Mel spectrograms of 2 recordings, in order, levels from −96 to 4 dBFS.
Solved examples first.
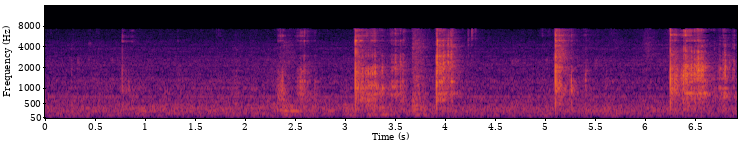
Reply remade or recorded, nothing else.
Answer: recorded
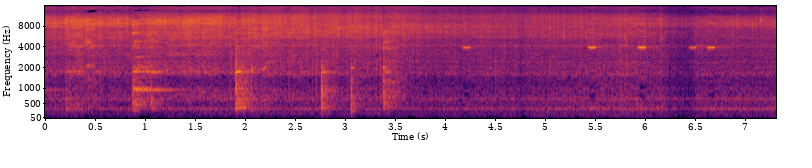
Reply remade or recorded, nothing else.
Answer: remade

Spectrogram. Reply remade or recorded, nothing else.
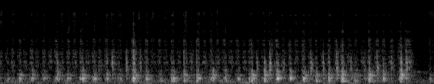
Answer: recorded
